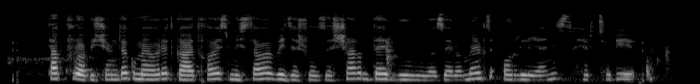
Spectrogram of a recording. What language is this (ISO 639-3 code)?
kat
